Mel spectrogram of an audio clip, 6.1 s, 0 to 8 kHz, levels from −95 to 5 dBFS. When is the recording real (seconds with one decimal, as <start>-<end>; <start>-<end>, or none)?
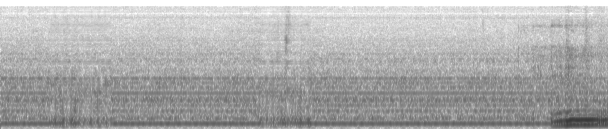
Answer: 0.0-0.5; 1.1-2.6; 3.1-6.1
